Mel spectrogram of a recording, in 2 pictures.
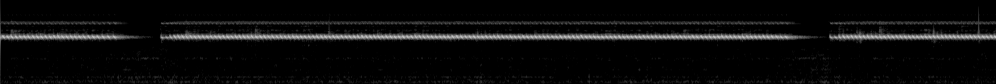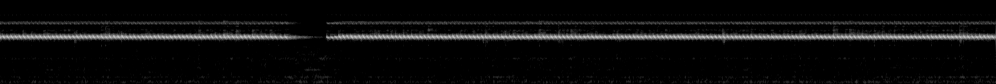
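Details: A cricket produces a steady, very high, pure-toned trill. The trill runs without pause for about five to six seconds at a time, broken by brief silent gaps. No other sounds are present.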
